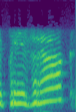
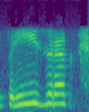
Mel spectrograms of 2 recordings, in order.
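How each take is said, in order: First: «призрак» stressed on the final syllable, РАК; stress on last syllable. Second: «призрак» stressed on the opening syllable, ПРИ; stress on first syllable. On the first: Linguist showing old variants, «призрак» stressed on РАК. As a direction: put the weight on РАК in «призрак». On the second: Linguist showing old variants, «призрак» stressed on ПРИ. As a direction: put the weight on ПРИ in «призрак». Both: Shown as a demonstration. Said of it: "ударность слов".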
